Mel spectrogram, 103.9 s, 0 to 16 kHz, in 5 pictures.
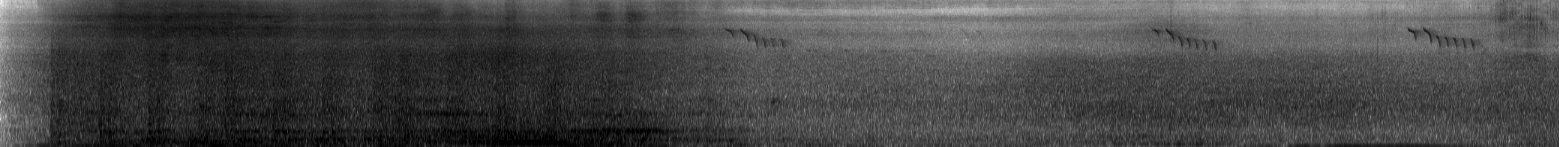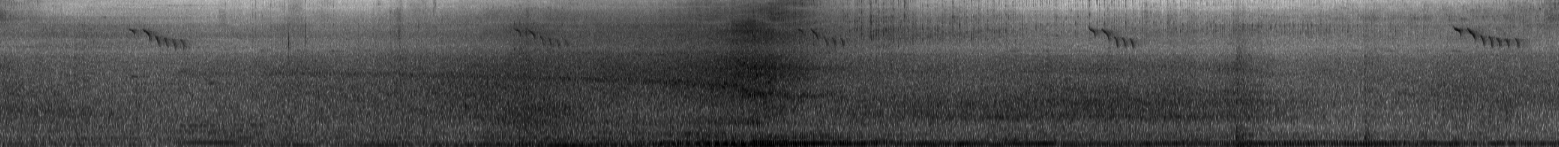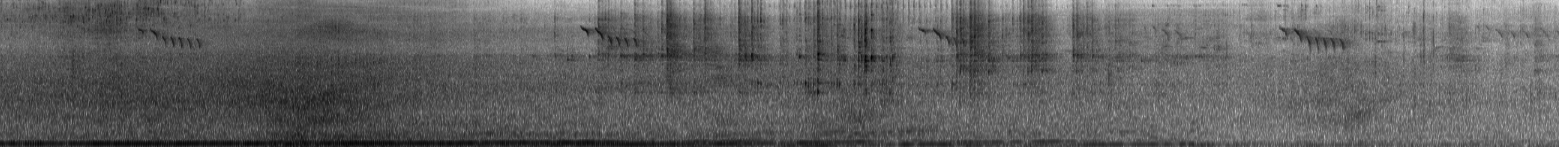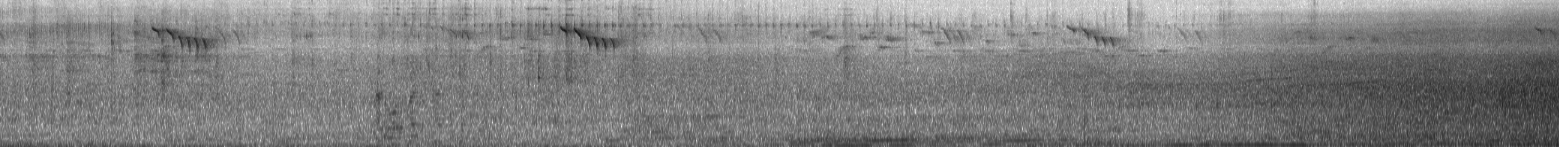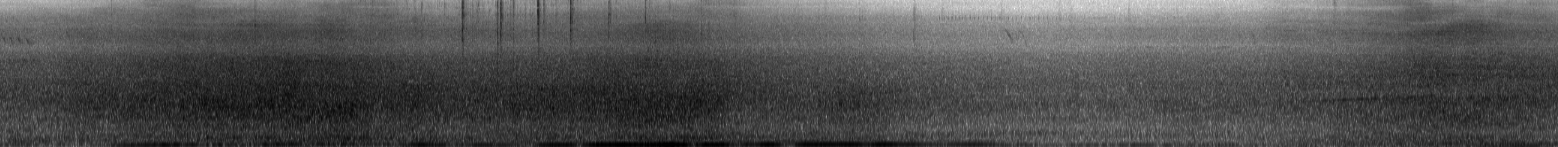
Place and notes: Eifelwall, Köln - multiple sonic traffic pattern
the sonic pattern of traffic at this place is quite interesting: trains of all kind on different levels, cars, bikes, pedestrians. the architecture shapes the sound in a very dynamic way. traffic noise appears and fades quickly, quiet moments in between.
(SD702, Audio Technica BP4025)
